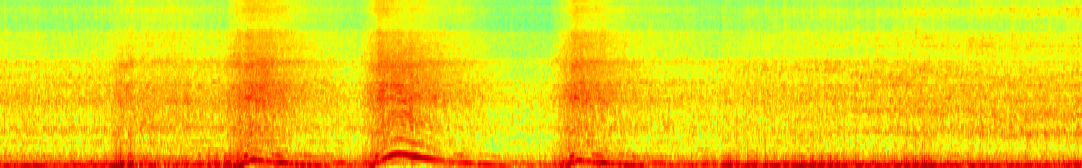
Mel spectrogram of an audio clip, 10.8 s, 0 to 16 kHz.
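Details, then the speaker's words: 1993 Suzuki Katana 750 (GSX750FP), started after winter storage since October with stabilized fuel and a trickle-charged battery, already warmed up. Even idle, then three quick clean blips rising and falling smoothly; normal warm idle and revving. "so now I'm going to start it up so you can see it's kind of warm it's warmed up already before I start taking this video"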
